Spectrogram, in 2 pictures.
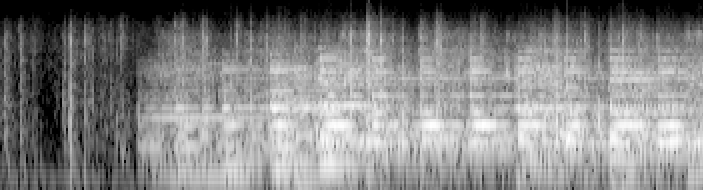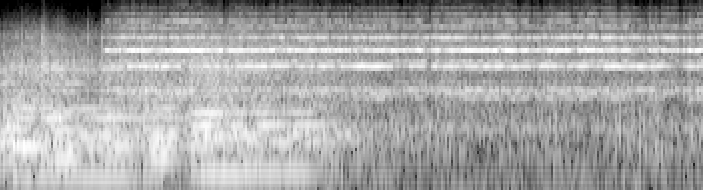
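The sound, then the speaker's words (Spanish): An alarm bell rings loudly and continuously, a harsh metallic clangor that starts after a brief pause and keeps going without letup, growing brighter and more piercing toward the end. “¿Qué es esto? Es el timbre de alarma.”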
